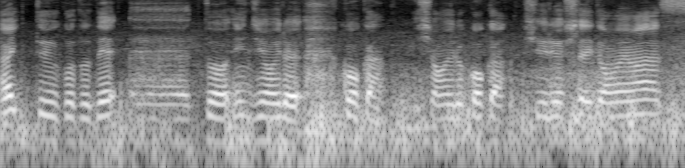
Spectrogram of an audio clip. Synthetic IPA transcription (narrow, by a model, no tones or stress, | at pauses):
hait̪ːo̞jɯ̟ko̞t̪o̞d̪e̞et̪ːo̞ẽ̞ɲ̟d͡ʑĩo̞iɾɯ̟ko̞ːkãŋɲiɕːõoiɾɯ̟ko̞ːkãɕɨːɾʲo̞ːɕi̥t̪ait̪o̞ːmo̞imasɨ̥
